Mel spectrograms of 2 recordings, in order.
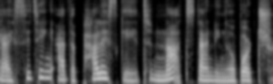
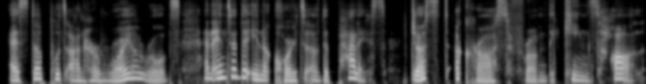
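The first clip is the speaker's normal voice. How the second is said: ordinary delivery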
